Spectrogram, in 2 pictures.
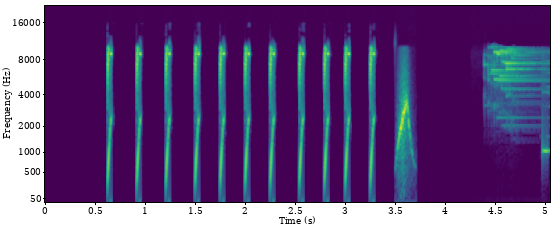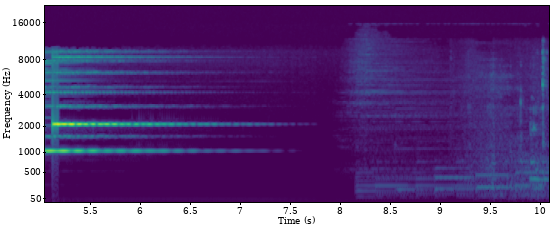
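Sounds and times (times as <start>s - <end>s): cartoon plops: 0.6s - 3.8s
cartoon rising swoop: 3.5s - 3.8s.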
